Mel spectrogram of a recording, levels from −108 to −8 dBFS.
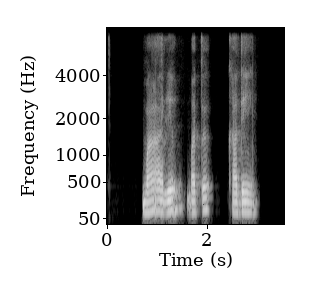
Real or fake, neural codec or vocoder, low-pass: fake; codec, 16 kHz, 2 kbps, FunCodec, trained on Chinese and English, 25 frames a second; 7.2 kHz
